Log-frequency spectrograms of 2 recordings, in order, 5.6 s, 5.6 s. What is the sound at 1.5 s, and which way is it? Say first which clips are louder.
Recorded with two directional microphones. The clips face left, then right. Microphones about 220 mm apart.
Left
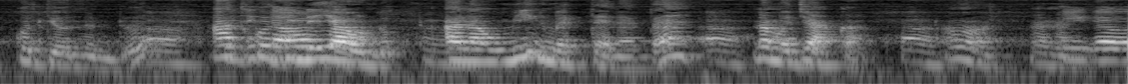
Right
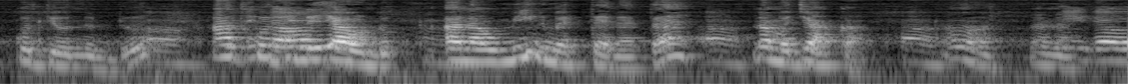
Speech: right 3 dB; 25° right (ahead or behind).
